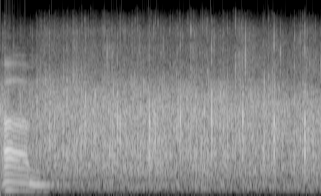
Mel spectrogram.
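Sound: audience clapping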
